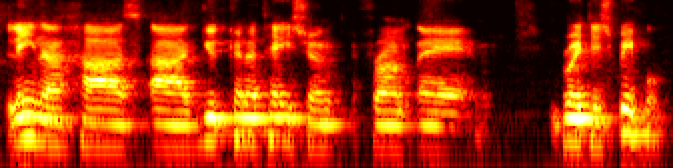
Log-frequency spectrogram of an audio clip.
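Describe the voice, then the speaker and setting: A young man giving a class presentation, pausing often with fillers as he reads. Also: fairly low pitch, steady tone, bright, forceful tone, a little hiss or hum, poor audio. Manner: hesitant, frequent fillers. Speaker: student presenter.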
